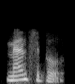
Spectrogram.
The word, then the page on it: manciple: Indian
